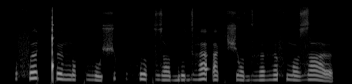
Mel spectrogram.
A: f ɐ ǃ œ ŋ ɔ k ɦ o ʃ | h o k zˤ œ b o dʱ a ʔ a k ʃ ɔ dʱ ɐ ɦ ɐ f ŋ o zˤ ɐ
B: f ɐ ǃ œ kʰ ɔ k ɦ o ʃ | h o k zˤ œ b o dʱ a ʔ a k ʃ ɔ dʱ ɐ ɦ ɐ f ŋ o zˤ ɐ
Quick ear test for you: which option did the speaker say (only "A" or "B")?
A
